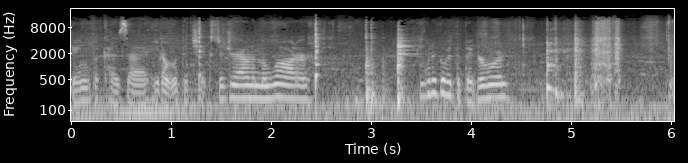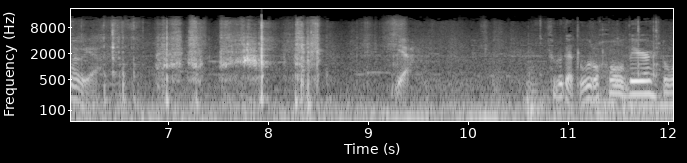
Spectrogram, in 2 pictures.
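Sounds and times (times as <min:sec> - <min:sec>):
plastic base scraping plastic jar: 0:04.8 - 0:09.4.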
